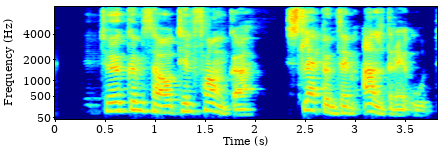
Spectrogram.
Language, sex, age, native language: Icelandic, male, 40-49, German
